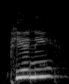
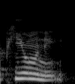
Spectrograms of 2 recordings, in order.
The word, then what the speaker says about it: peony: this word stumps me i've heard it two ways i've even asked at the um the nursery the garden shop how do you say it peony or peony but however you say it because they told me you could say it either way so i love this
